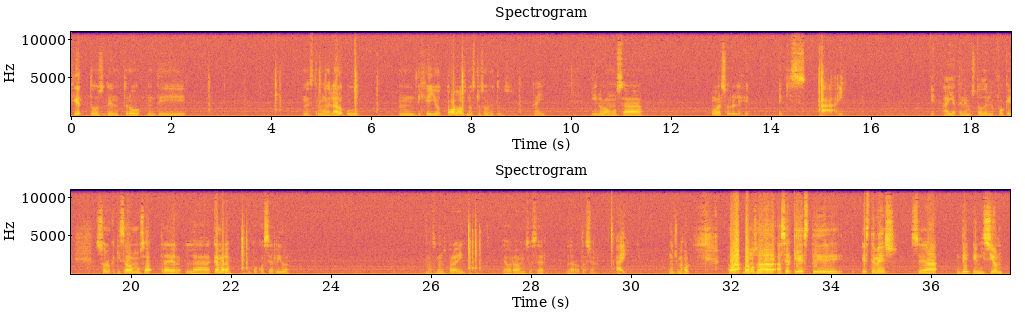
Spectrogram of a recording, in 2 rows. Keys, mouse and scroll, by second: 0.4 right click, 1.4 right click, 3.5 g, 4.4 Escape, 5.8-7.6 shift+middle drag, 7.9 shift+right click, 12.7 click, 14.3 KP_0, 19.3 right click, 20.1 right click, 21.6 g, 25.3 click, 26.2 r, 28.4 click, 31.2-31.8 scroll down 1, 32.0 right click, 33.4 click, 35.6 click, 37.2 click.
